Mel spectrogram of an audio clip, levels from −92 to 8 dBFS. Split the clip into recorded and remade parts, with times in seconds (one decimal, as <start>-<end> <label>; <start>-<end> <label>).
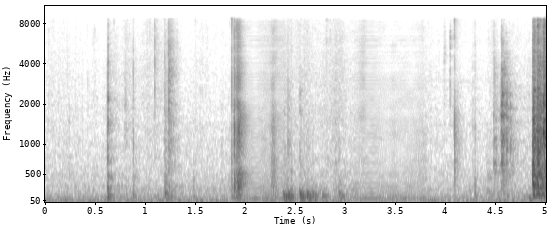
0.0-1.9 recorded; 1.9-2.4 remade; 2.4-3.1 recorded; 3.1-3.8 remade; 3.8-5.0 recorded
